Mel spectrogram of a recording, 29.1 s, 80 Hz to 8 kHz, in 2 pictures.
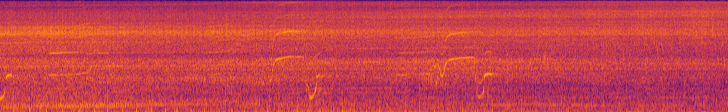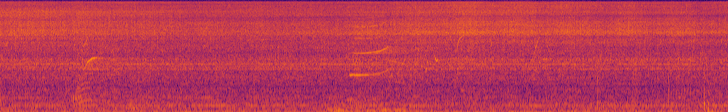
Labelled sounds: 1.0	1.5	killer whale, southern resident, 2.0 to 2.2 kHz
5.5	6.1	killer whale, southern resident, 1.7 to 5.6 kHz
7.9	8.3	killer whale, southern resident, 2.0 to 2.1 kHz
8.9	9.5	killer whale, southern resident, 1.6 to 3.6 kHz
16.3	16.7	killer whale, southern resident, 1.5 to 1.8 kHz
21.5	22.3	killer whale, southern resident, 0.98 to 2.5 kHz

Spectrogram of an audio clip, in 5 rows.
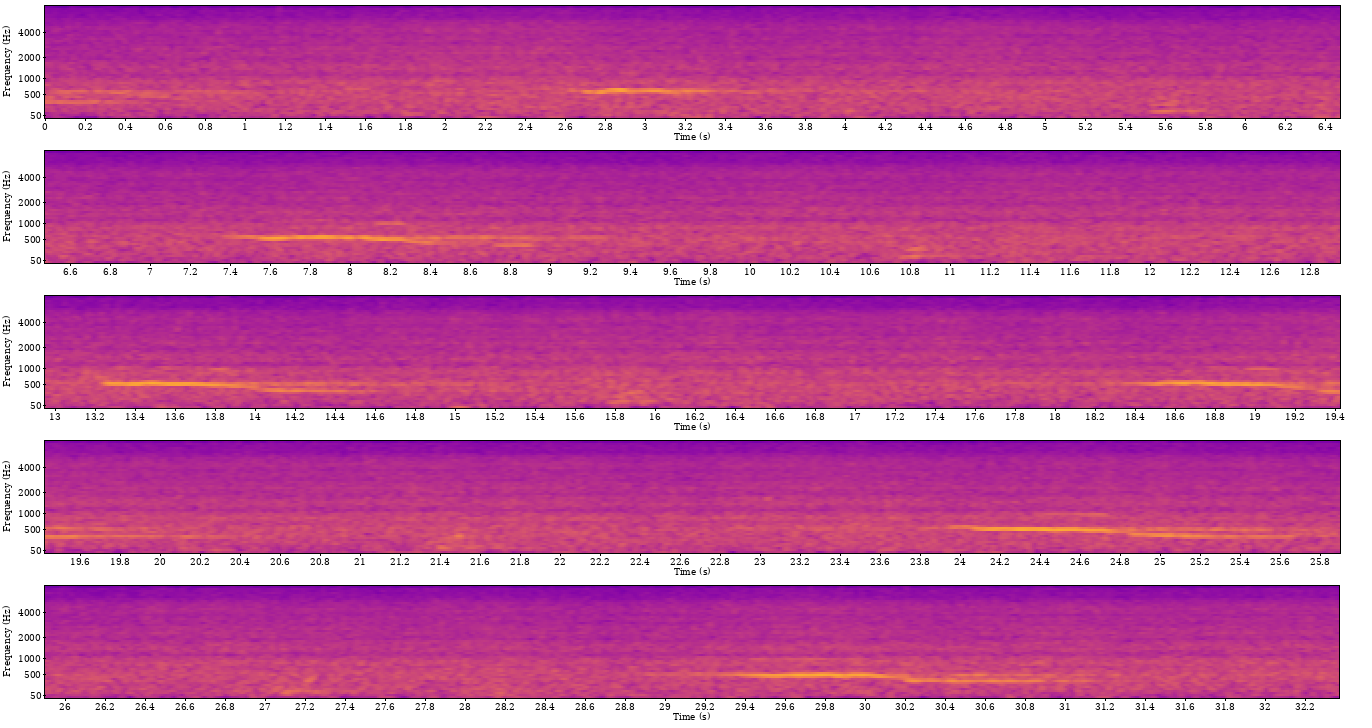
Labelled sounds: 24.4	24.8	humpback whale, 0.94 to 1.0 kHz

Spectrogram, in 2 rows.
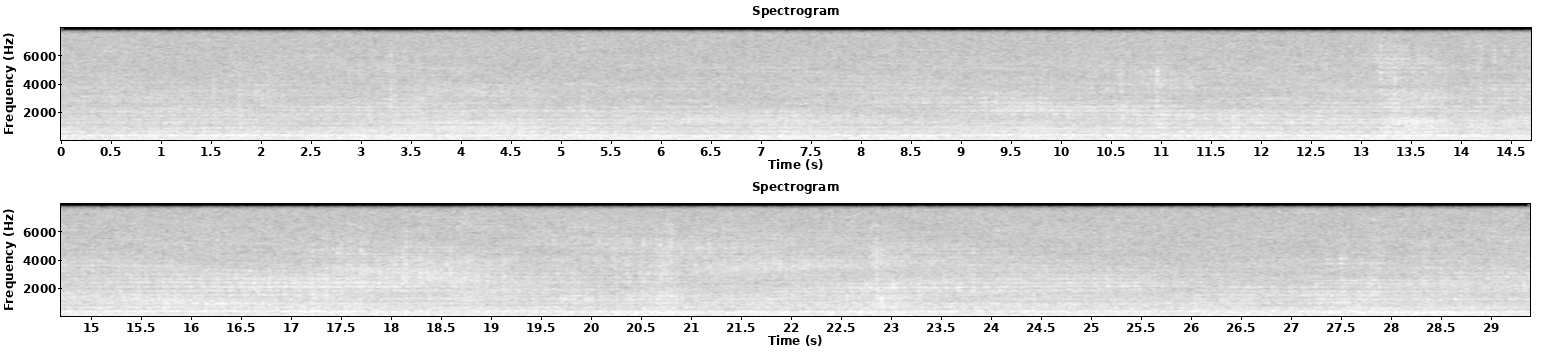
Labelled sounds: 16.1	16.4	vessel noise, 0.83 to 0.99 kHz

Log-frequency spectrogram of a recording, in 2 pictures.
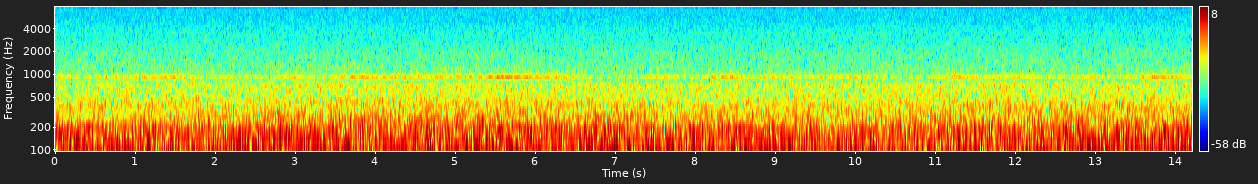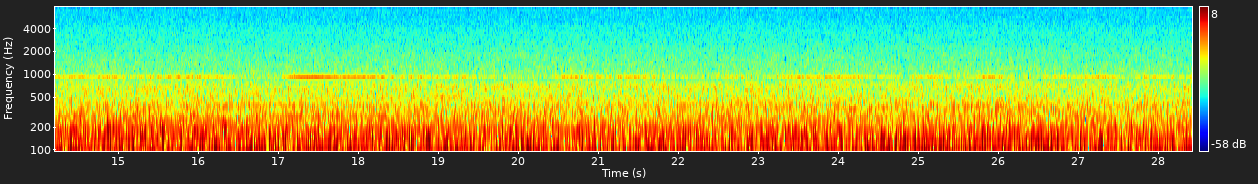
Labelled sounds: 17.1	17.6	vessel noise, 0.86 to 0.99 kHz

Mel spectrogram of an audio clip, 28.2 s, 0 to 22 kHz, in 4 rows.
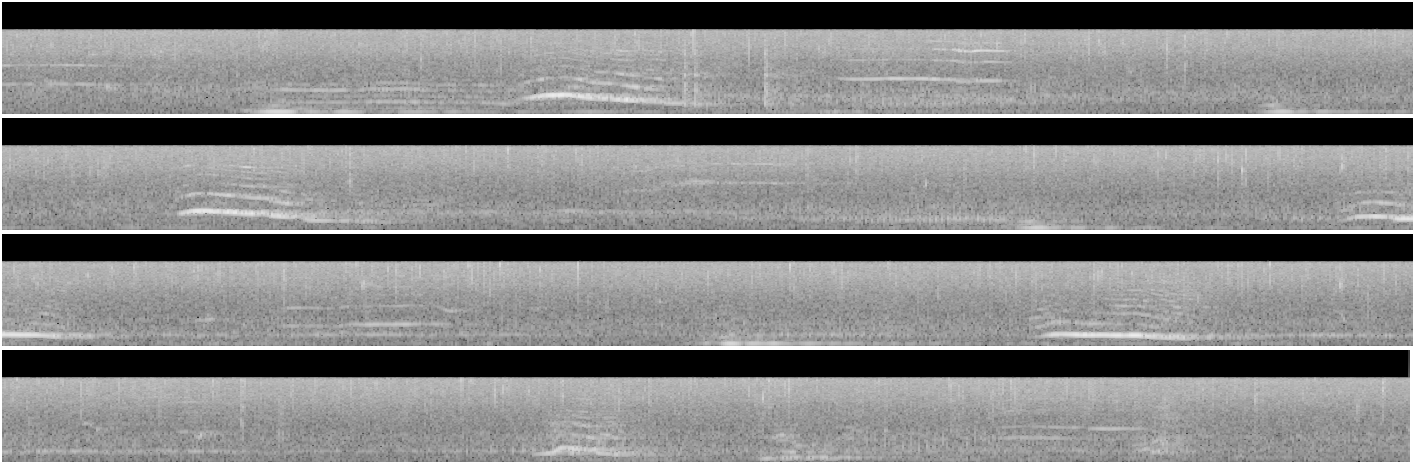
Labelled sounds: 0.1	3.4	humpback whale, 0.81 to 2.3 kHz
4.2	5.1	humpback whale, 1.1 to 3.9 kHz
7.9	8.6	humpback whale, 0.91 to 2.1 kHz
10.2	11.0	humpback whale, 1.4 to 4.1 kHz
13.8	14.1	humpback whale, 0.78 to 1.1 kHz
15.5	16.2	humpback whale, 0.78 to 1.6 kHz
19.3	20.0	humpback whale, 0.78 to 2.1 kHz
22.0	22.3	humpback whale, 0.84 to 1.2 kHz
23.9	24.2	humpback whale, 1.3 to 1.6 kHz
26.2	26.9	humpback whale, 0.81 to 1.4 kHz

